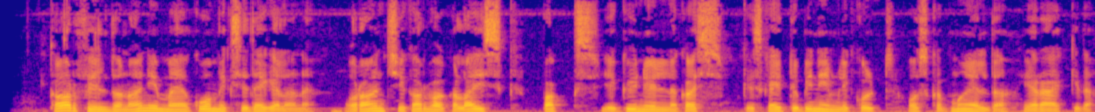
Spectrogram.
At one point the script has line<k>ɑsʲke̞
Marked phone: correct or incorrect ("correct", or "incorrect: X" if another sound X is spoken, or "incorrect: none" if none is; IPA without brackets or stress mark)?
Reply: correct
